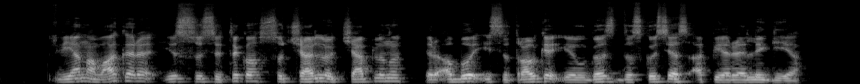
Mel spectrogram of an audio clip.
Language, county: Lithuanian, Vilnius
